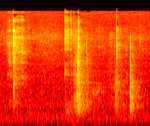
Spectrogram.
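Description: A person chewing a bite of vegan burger: a few faint, short clicks and crunches, about three over two seconds.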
